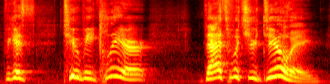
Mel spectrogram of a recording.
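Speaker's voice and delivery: mock-furious accusation; indignant rant. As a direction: pile on the outrage, cheat punched. Ranting at the angel's rule.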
